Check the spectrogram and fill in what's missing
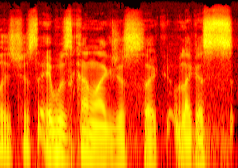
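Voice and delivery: ordinary talk, nothing marked

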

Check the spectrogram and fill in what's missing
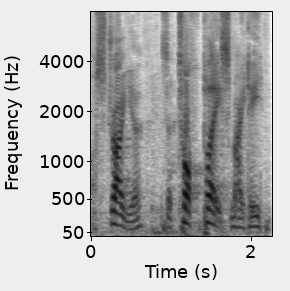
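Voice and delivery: put-on Aussie accent; Australian accent. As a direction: read it like an amateur Australian impression. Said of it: "how to do my Australian accent".

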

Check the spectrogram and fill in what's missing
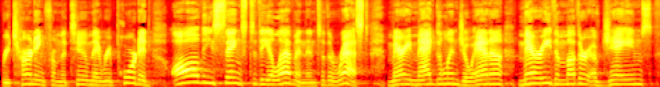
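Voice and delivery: reading the passage aloud to the congregation; measured, lifted Bible reading; scripture reading. Acted. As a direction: reads the Gospel to the church.

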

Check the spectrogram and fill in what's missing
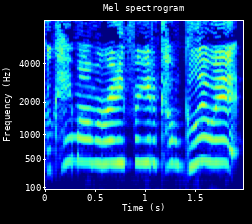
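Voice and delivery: put-on high fast little girls; kids voice. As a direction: chirp it like eager girls.

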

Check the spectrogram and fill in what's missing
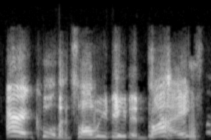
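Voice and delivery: high, loud, breezy dumb-cop voice; dim cops. Retold or imitated. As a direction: brush it off like a clueless cop, way up high. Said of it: "they're like".

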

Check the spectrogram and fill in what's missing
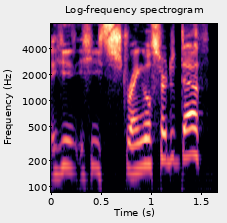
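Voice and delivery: normal talking voice

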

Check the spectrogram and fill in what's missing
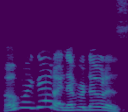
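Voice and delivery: high-pitched amazed realization; astonished, voice way up high; real surprise. Real, not acted. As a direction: react to a reveal you totally missed. Learns character is a woman.

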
